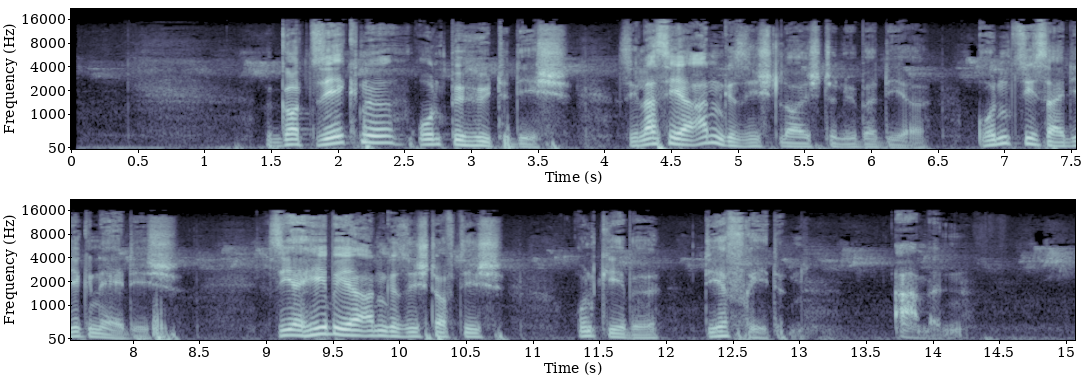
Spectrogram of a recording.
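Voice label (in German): deutsch rheinländisch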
